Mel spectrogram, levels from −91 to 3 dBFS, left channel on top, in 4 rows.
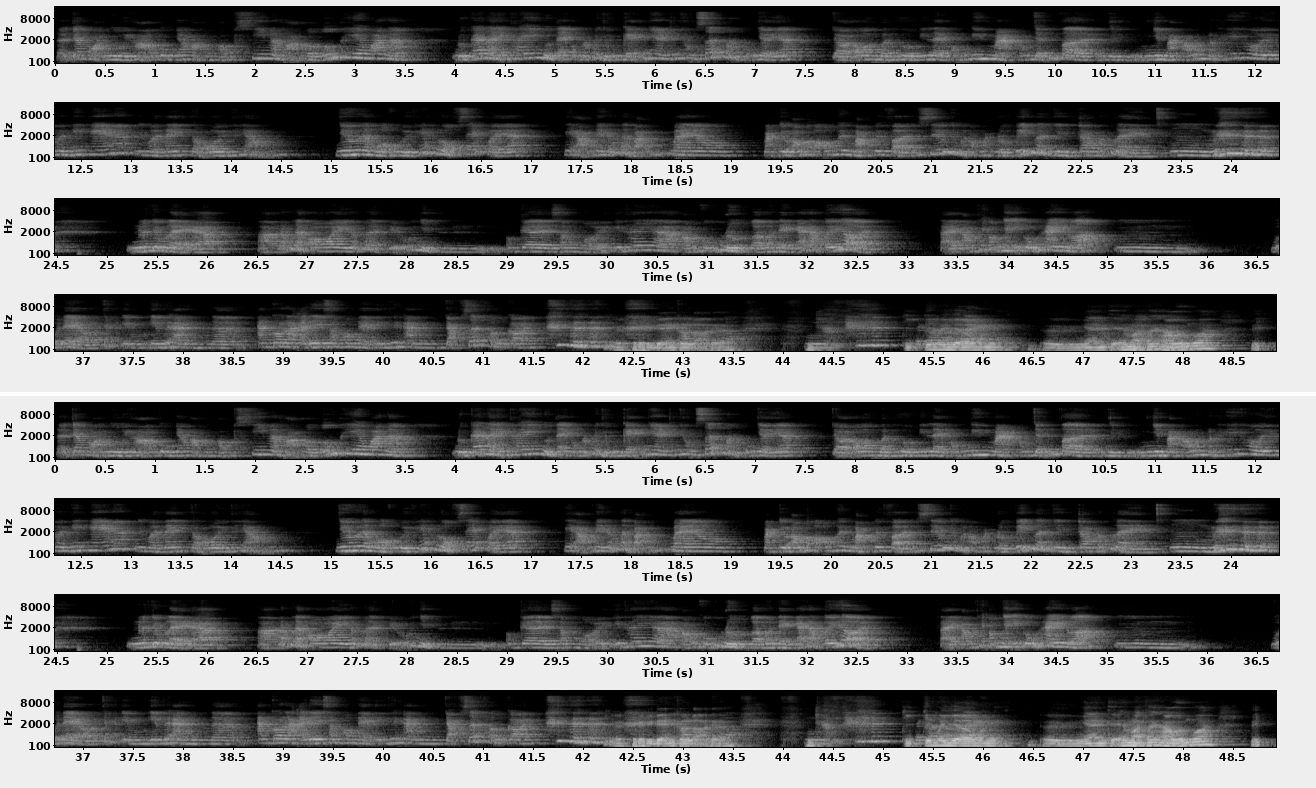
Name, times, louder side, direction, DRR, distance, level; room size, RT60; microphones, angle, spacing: voice 1, 0.0-3.6 4.0-7.4 7.8-14.6 15.0-16.9 17.3-19.0 19.3-24.9 25.2-26.2 26.5-32.7 33.3-35.9 36.6-43.5 44.2-46.1 47.2-47.5, right 1 dB, 25° right, 4.0 m, -35 dB
voice 2, 42.3-44.9 45.4-46.2 46.5-48.8, right 4 dB, 60° right, 0.4 m, -25 dB
11.0 x 6.1 x 4.6 m
head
